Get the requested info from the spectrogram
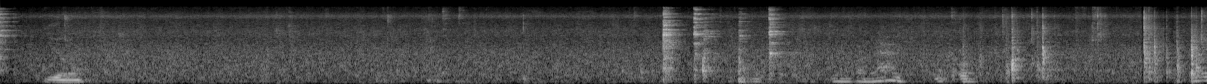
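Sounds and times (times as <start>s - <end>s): tableware clink: 0.0s - 0.2s, 6.6s - 8.0s
rain falling: 0.0s - 12.0s.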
